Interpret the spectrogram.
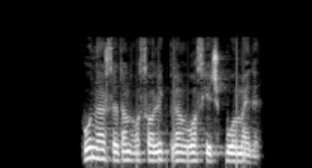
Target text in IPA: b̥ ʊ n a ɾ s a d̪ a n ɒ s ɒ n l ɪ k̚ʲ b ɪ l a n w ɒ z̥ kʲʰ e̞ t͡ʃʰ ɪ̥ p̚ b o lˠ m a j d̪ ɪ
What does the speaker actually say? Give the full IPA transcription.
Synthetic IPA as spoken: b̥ ʊ n a ɾ s a d̪ a n ɒ s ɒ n l ɪ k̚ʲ b ɪ l a n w ɒ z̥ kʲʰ e̞ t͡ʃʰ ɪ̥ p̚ b o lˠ m a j d̪ ɪ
